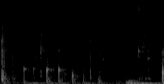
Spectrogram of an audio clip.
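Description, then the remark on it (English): Quiet gulps of a drink: a quick run of wet swallowing clicks and squishy liquid sounds, a few in steady succession, ending with a soft low rush, with no talking. “That was a guzzle.”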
